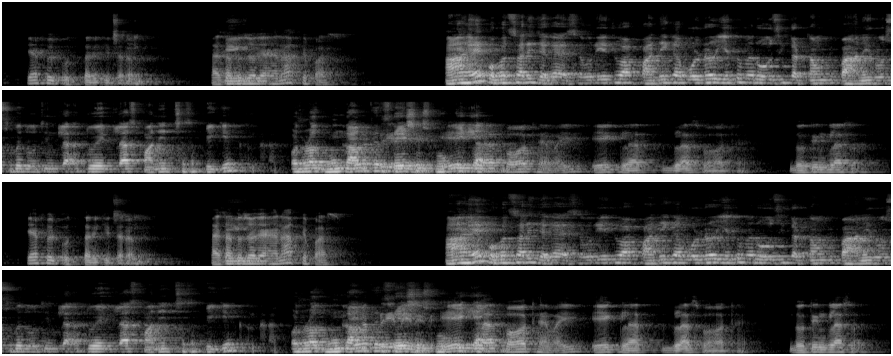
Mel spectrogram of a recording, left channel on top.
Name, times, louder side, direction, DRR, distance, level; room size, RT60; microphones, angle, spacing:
voice 1, 0.3-1.4 2.1-3.4 12.3-16.3 16.8-17.5, right 2 dB, 35° right, 8 dB, 0.5 m, -28 dB
voice 2, 4.4-11.2 11.8-13.7, left 1 dB, 25° left, 4 dB, 0.6 m, -23 dB
10.5 x 5.0 x 2.9 m, 0.81 s
head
